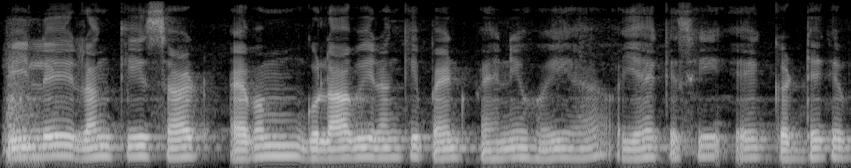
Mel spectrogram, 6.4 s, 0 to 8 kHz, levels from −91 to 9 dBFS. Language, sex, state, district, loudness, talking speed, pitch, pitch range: Hindi, male, Uttar Pradesh, Hamirpur, -19 LUFS, 170 wpm, 125 Hz, 120-135 Hz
